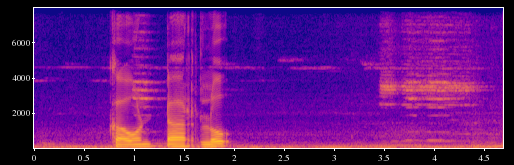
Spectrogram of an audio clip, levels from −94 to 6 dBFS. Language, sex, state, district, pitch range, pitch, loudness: Telugu, male, Andhra Pradesh, Sri Satya Sai, 85-115 Hz, 95 Hz, -17 LUFS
